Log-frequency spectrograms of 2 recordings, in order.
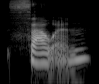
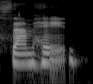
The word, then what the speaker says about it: Samhain: by English speakers as Sam Hayne because they look at it and they're trying to pronounce it phonetically with the English alphabet which just doesn't work because the Irish alphabet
